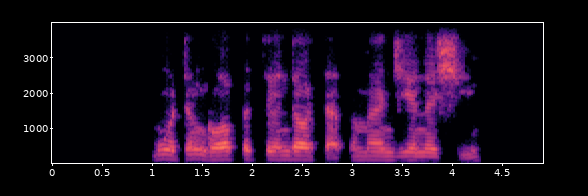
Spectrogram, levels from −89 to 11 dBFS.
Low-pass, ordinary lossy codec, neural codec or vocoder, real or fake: 3.6 kHz; Opus, 24 kbps; none; real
